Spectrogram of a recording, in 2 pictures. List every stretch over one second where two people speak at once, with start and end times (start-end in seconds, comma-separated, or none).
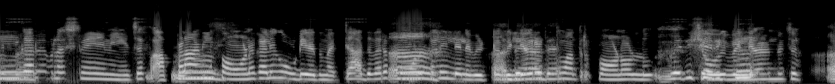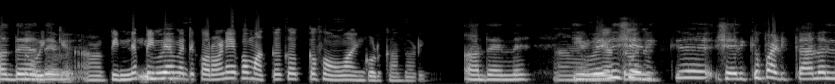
none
